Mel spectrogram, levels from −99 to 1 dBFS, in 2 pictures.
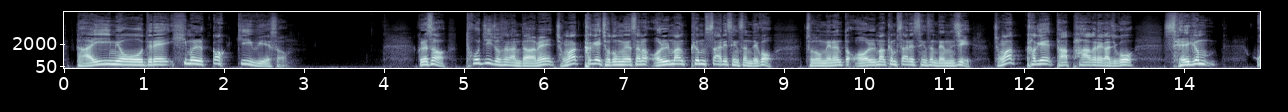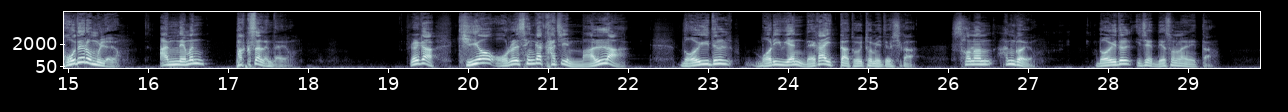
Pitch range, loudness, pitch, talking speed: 115-180 Hz, -17 LUFS, 150 Hz, 270 characters per minute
